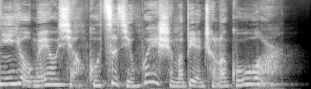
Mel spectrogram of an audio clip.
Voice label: taunt, zh; Camille

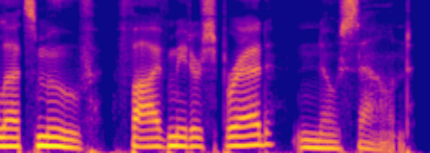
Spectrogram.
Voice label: Archer pissed

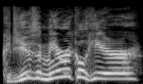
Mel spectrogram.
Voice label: hurt vo

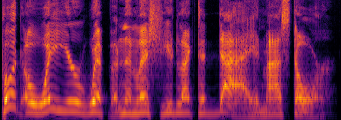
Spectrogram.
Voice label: trader male dislike greeting

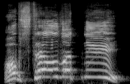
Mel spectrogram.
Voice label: neutral

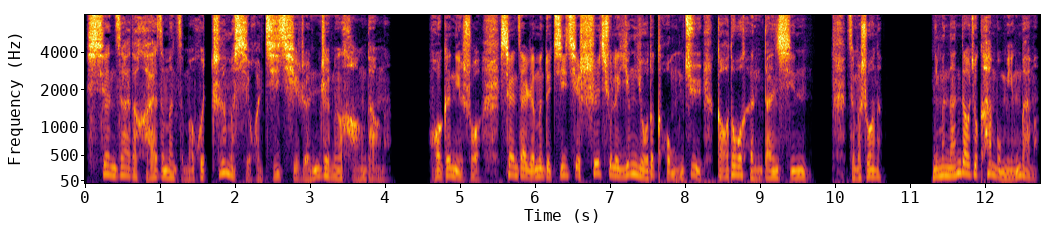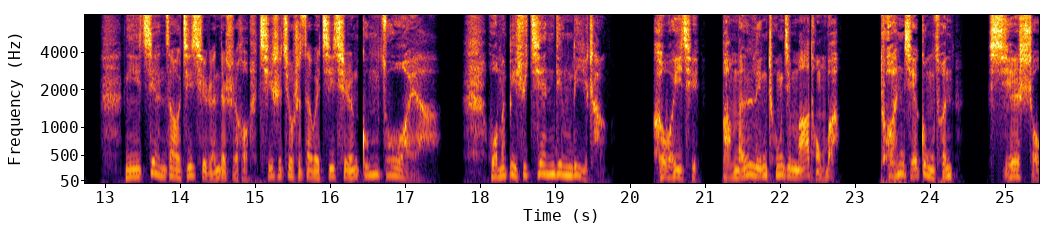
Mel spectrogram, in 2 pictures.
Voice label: Mandarin; 哈里森（双点校园）; 开场白

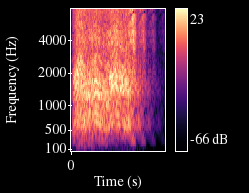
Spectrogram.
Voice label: hurt evil; nita

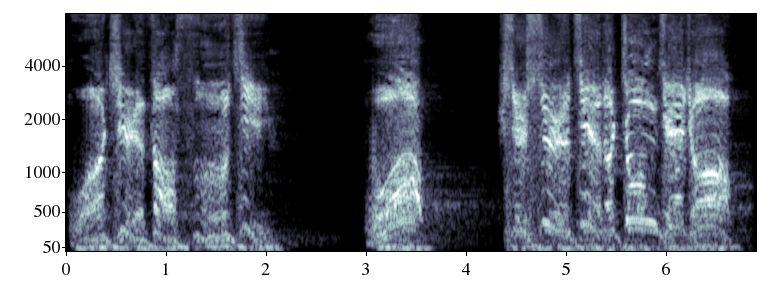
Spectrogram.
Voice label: move, zh

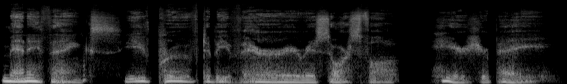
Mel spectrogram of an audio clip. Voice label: trader male like quest complete

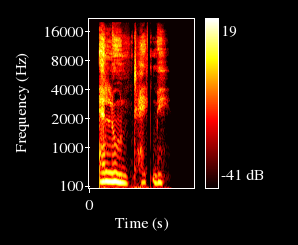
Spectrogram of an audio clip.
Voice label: death, en

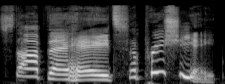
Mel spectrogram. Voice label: hurt vo; chester

